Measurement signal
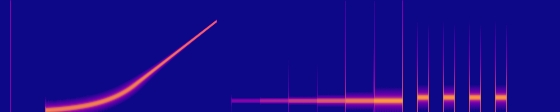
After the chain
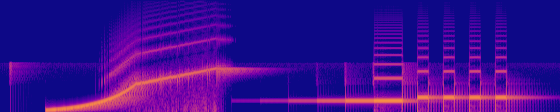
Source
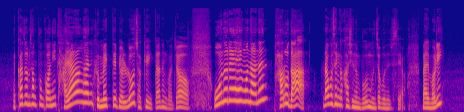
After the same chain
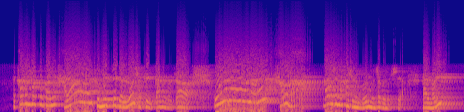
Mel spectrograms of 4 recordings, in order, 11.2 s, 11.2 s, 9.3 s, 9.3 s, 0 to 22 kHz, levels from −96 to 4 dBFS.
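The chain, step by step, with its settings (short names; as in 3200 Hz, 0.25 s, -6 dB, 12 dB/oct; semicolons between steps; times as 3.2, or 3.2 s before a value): nonlinear frequency compression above 1000 Hz 4:1; spring tank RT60 1.7 s, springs 32 ms, chirp 60 ms, DRR 8 dB; slew limiter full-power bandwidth 19 Hz; gain +1.5 dB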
